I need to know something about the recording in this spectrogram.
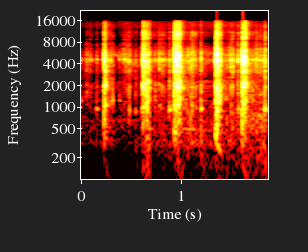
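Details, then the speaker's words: Hand vacuum pump on a sous-vide container, Amazon vs Milord comparison: harsh scrape on every stroke, about three per second, with quiet gaps between. A rail inside rubs; owner says it is breaking down. "T'entends que ça frotte? Il y a une espèce de rail, là. C'est en train de tout se défoncer."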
